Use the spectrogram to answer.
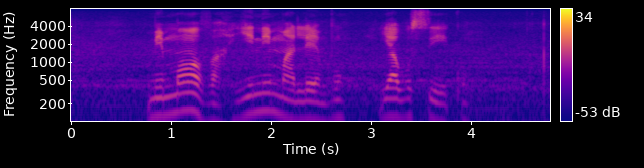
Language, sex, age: Tsonga, male, 25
